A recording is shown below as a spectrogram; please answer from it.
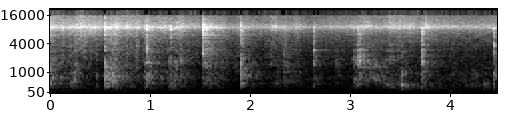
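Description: Grated coconut and cumin sauté in oil, a soft steady sizzle broken by repeated scraping strokes of a spoon stirring the pan at an irregular rhythm, close and moderately loud.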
